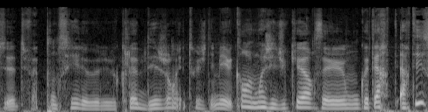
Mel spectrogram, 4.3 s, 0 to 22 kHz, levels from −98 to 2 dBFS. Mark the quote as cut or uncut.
uncut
